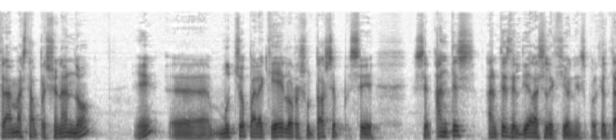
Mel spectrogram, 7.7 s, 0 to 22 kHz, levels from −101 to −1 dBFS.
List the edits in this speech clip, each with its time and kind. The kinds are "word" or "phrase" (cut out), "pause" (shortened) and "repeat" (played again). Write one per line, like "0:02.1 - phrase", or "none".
0:04.3 - word
0:05.4 - word
0:06.0 - pause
